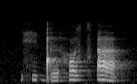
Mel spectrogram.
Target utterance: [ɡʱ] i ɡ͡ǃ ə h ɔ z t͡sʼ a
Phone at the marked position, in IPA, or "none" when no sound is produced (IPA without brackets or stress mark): x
